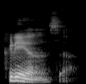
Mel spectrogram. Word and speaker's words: criança: Ahora, seguramente te percataste de la cecilia, que realmente no tiene mucho chiste, se pronuncia exactamente igual que una S. Como en este ejemplo, criança.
